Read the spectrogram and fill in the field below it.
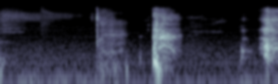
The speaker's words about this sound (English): just random coughing for no apparent reason. Probably choking on the water.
